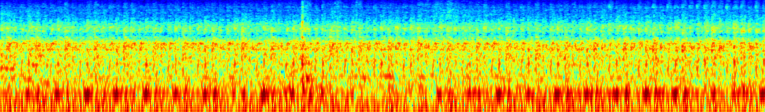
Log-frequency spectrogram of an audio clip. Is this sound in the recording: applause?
no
